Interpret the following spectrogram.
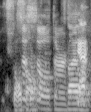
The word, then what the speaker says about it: Psalter: Psalter. Salter.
